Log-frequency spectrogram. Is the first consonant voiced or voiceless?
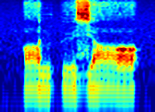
voiced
